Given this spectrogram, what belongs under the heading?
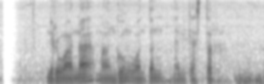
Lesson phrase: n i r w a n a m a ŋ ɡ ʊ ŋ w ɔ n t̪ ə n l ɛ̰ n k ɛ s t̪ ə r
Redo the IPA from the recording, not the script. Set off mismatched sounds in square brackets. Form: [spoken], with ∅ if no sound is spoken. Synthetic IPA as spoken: n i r w a n a m a ŋ ɡ ʊ ŋ w ɔ n t̪ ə n l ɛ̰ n k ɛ s t̪ ə r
